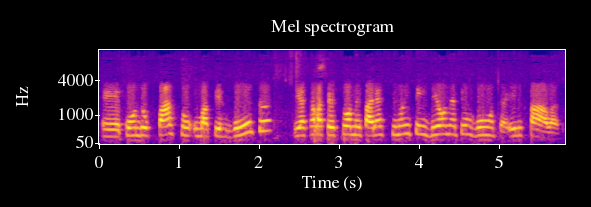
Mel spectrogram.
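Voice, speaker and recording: High-voiced woman explaining on a lo-fi stream. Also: animated, brisk, breathy edge, dry recording. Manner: explains patiently, often tags questions with "né?". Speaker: lawyer and mediator, guest. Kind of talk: explanatory casual chat on a live stream. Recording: dull lo-fi live-stream audio, dry.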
